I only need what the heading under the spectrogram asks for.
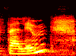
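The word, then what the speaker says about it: Phelim: and there's an actor, he's actually anglicised this to spell it P-H-E-L-I-M. So if you love the sound, you think the spelling is too much, you could use the phonetic spelling of Felim.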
